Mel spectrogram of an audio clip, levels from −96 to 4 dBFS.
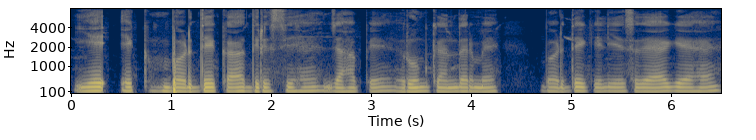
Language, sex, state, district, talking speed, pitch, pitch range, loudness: Hindi, male, Jharkhand, Palamu, 155 wpm, 130 Hz, 130-135 Hz, -25 LUFS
